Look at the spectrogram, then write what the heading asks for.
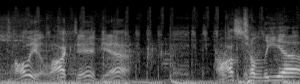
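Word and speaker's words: Taliyah: Talia locked in yeah tiia I guess is how it's supposed to be pronounced is it tiia I think it's tiia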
